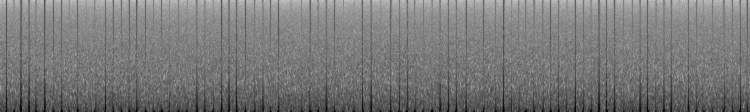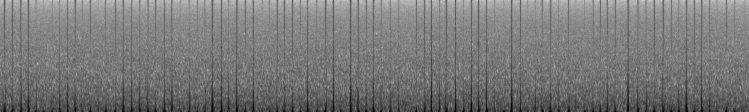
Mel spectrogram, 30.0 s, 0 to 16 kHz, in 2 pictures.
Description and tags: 1990 33 rpm record crackle (medium wear)
A record crackle I built in Audacity. The year and rpm are in the file name.
warp, hiss, rpm, crackle, vinyl, wear, record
